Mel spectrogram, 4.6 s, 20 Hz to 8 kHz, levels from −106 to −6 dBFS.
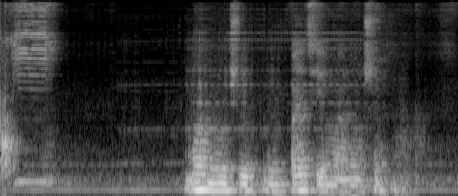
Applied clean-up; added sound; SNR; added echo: neural separator model SepFormer DNS4.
